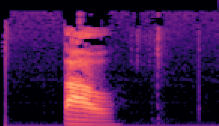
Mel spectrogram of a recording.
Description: “苞”字用潮州话怎么说？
